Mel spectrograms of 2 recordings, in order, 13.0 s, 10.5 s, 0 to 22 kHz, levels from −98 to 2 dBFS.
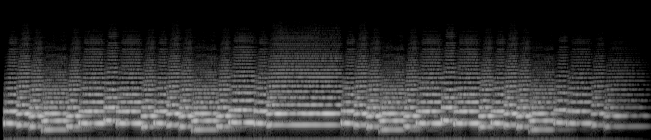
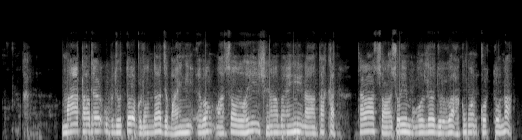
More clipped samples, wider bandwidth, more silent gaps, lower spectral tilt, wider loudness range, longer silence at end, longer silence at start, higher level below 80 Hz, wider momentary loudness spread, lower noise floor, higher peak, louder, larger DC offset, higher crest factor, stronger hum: neither; first, 8.2 kHz vs 7.2 kHz; neither; second, -5.5 dB/octave vs -8 dB/octave; about the same, 2 LU vs 1 LU; second, 0.1 s vs 0.25 s; second, 0.05 s vs 0.45 s; second, -82 dBFS vs -46 dBFS; about the same, 6 LU vs 6 LU; about the same, -53 dBFS vs -54 dBFS; second, -18 dBFS vs -4 dBFS; second, -30 LUFS vs -19 LUFS; neither; about the same, 12 dB vs 14 dB; neither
